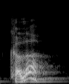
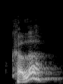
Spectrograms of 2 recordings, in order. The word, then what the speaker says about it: 可乐: so that will be 可乐, 可乐. So we don't pronounce the full third tone. It's the semi-third tone, just a quick well, so that will be 可乐.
